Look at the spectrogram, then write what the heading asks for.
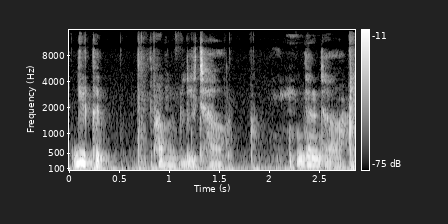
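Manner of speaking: very soft, near whisper; trailing down into a whisper; hushed admission. Real, not acted. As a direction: confide it under your breath. Confiding skipped supplement.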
